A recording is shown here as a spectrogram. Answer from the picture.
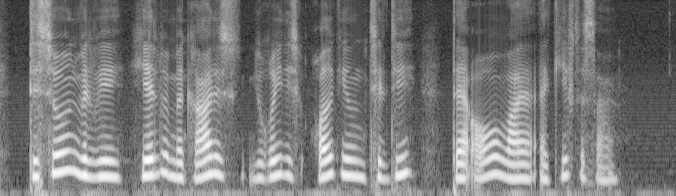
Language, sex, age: Danish, female, 40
